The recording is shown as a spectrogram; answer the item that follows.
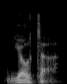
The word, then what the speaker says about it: jota: Because in Spanish, the letter J is pronounced Jota, and the letter P is pronounced pe.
